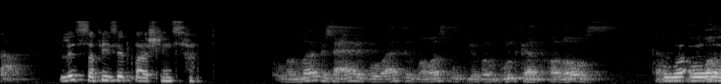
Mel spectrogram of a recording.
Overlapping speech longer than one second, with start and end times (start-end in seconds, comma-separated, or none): none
